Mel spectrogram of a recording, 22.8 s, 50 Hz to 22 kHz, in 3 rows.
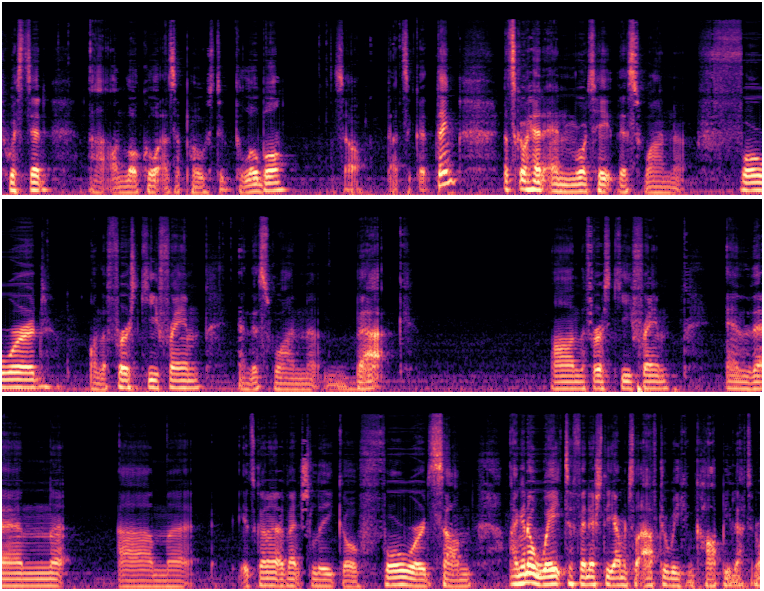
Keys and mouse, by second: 2.0-8.3 drag, 9.3-11.2 middle drag, 11.8 click, 17.2-20.4 drag.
